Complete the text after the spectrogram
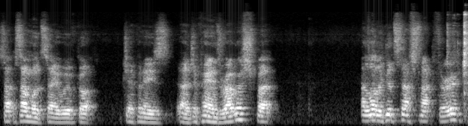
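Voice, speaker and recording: In a New Zealand accent, a man talks in a relaxed tone at a fairly quick pace, his pitch medium. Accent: New Zealand accent, noticed by viewers. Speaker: car hobbyist livestreamer. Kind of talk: casual live-stream tutorial. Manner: relaxed, hesitant with fillers.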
